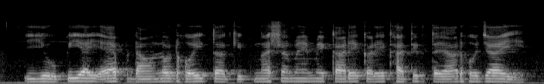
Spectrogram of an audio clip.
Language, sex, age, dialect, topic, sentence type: Magahi, male, 25-30, Western, banking, question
